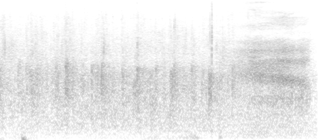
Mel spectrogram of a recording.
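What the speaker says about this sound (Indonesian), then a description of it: "Boleh tepuk tangan teman-teman semua?" An audience at an Atomy product presentation claps faintly, with soft, uneven clapping that swells slightly toward the end.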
